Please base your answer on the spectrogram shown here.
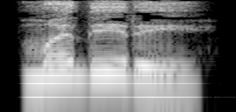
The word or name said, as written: ಮದಿರೆ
